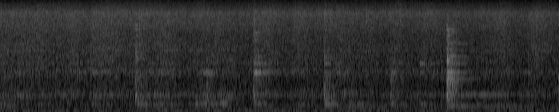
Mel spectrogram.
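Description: Chicken pot pie stew ingredients sizzle steadily in a pot as they cook down, a constant frying hiss broken by a few scraping stirs, close and moderately loud.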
